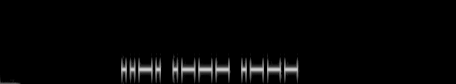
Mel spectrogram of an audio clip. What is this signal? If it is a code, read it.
Morse code, heard as a keyed tone, about 28 wpm, 700 Hz. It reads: FJJ
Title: USA Call Sign Postfixes - 3 Letters 28wpm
